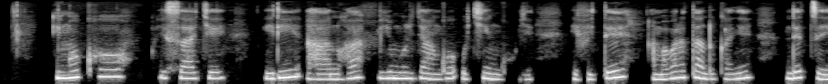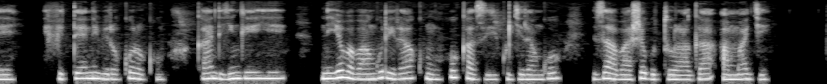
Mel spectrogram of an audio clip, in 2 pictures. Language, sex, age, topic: Kinyarwanda, male, 25-35, agriculture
